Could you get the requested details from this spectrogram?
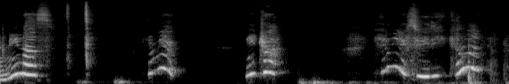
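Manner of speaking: high, sweet pet talk to the dog; high cooing call to a sweetheart pup. Real, not acted. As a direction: coax the dog over in a sing-song. Calling her service dog over.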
